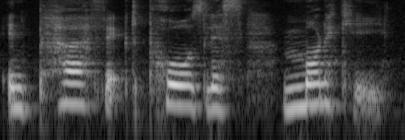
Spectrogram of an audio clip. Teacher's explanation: She suggests with her use of alliteration here, these sort of spitting plosive p sounds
